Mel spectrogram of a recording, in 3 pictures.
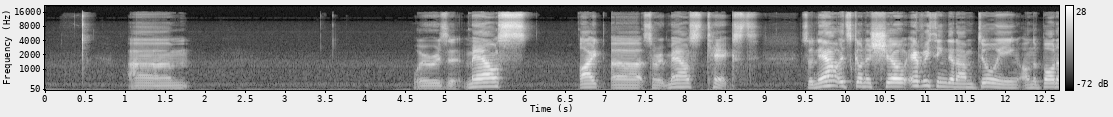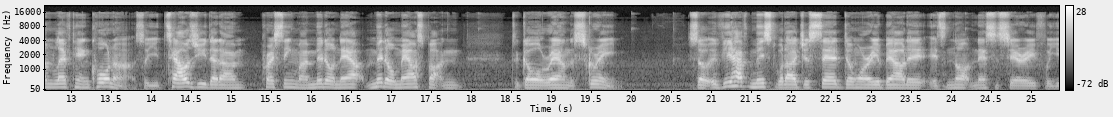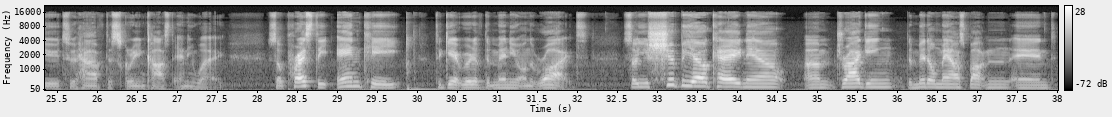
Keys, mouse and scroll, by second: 5.3-7.0 drag, 7.4-8.3 drag, 12.7 middle click, 14.9 middle click, 15.7 middle click, 18.1 middle click, 19.0 middle click, 20.0 middle click, 24.2 middle click, 25.6 middle click, 29.9 n, 31.7 middle click, 32.7 middle click, 33.6 middle click, 34.5 middle click, 35.8 middle click, 36.8 middle click.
